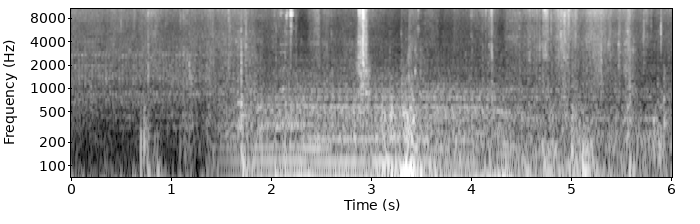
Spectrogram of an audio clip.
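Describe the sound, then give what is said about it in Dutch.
A car engine turns over and settles into a steady low rumble that swells as the vehicle pulls away, with a few metallic jingles and clicks at the start. No one speaks. “Kunnen daar naartoe rijden?”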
